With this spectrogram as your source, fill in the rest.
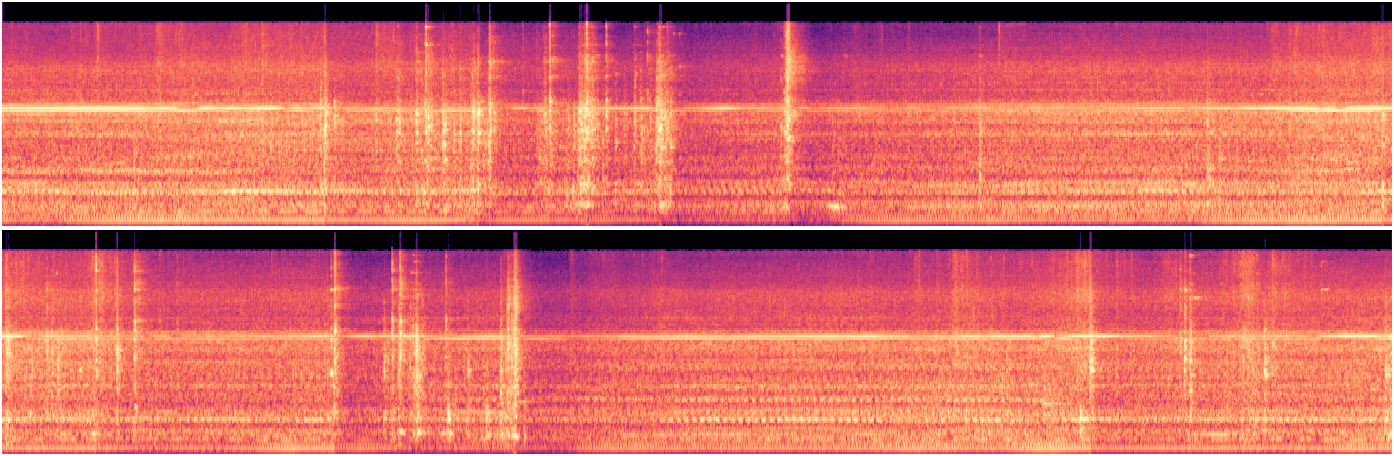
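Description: A small excavator engine rumbles steadily nearby, rising and falling as the arm works.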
